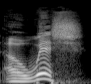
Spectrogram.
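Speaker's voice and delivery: loud, indignant god; big loud voice. Acted. Zeus asked for a wish, big loud voice. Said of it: "the big, loud voice said".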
